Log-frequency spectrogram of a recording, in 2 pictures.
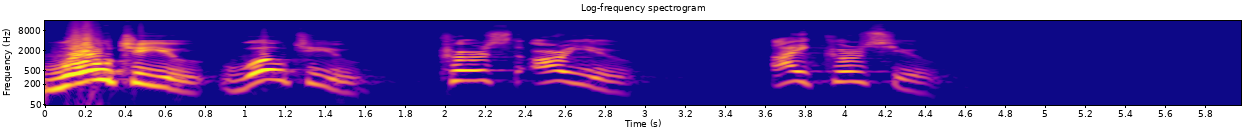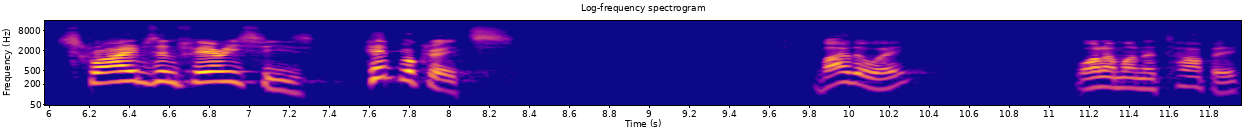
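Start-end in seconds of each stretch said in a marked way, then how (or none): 0.0-8.3 fierce, fiery, furious, loud, high-pitched delivery. A priest acts out a curse on scribes and Pharisees, mock-angry cursing. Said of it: "This is not something you can say with a quiet and gentle British tone".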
